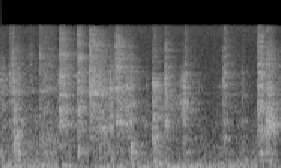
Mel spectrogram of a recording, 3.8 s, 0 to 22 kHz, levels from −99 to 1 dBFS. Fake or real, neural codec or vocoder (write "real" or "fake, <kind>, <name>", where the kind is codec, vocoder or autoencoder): real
